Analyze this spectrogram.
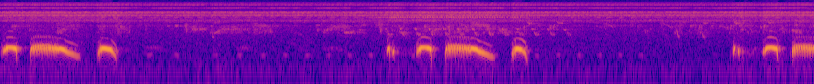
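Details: A spotted dove trained for luring, settled on yard ground, repeats its phrase about every four to five seconds: long wavering downward coo plus short hooked notes, with faint distant chirps and regular soft ticking.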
